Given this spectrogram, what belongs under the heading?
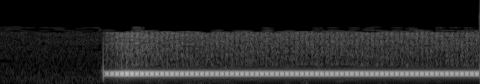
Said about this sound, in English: You're going to hear a dial tone, but it doesn't mean we've necessarily hung up on you. Okay. Okay, there it is. Don't panic. That's the dial tone.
